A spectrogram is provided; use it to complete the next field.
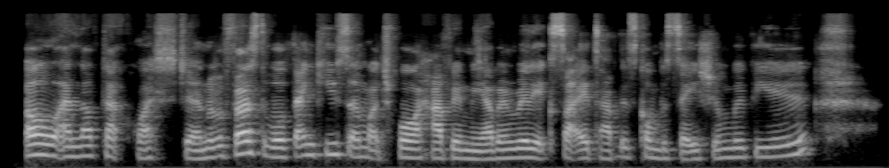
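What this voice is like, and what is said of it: London English accent. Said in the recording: “you can probably hear from my accent, born and bred in London.”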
